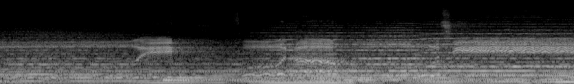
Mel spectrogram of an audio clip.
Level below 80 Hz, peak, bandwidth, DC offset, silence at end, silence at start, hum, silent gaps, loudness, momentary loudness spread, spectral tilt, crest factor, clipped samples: -34 dBFS; -8 dBFS; 14 kHz; under 0.1%; 0 s; 0 s; none; none; -24 LUFS; 8 LU; -6.5 dB/octave; 16 dB; under 0.1%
